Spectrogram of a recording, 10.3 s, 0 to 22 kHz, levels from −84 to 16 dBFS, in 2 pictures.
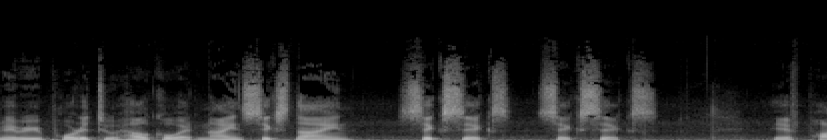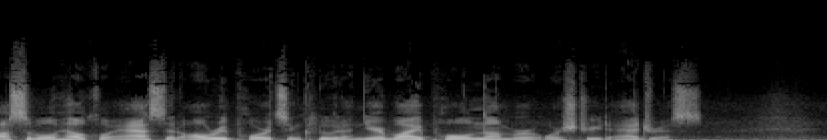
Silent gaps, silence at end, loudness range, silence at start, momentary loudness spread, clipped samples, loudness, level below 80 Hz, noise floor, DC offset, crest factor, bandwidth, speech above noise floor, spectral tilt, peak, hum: none; 0.3 s; 4 LU; 0 s; 11 LU; under 0.1%; -21 LUFS; -46 dBFS; -46 dBFS; under 0.1%; 18 dB; 13 kHz; 26 dB; -5.5 dB/octave; -2 dBFS; none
